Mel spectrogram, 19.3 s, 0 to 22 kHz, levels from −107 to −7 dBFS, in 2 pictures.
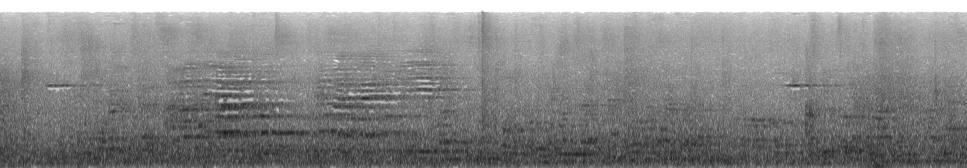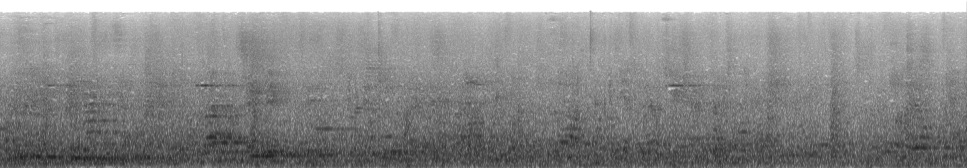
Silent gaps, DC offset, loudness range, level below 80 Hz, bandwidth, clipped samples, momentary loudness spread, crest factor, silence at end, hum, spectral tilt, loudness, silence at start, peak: none; under 0.1%; 5 LU; -44 dBFS; 16.5 kHz; under 0.1%; 6 LU; 16 dB; 0 s; none; -5.5 dB/octave; -27 LUFS; 0 s; -10 dBFS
